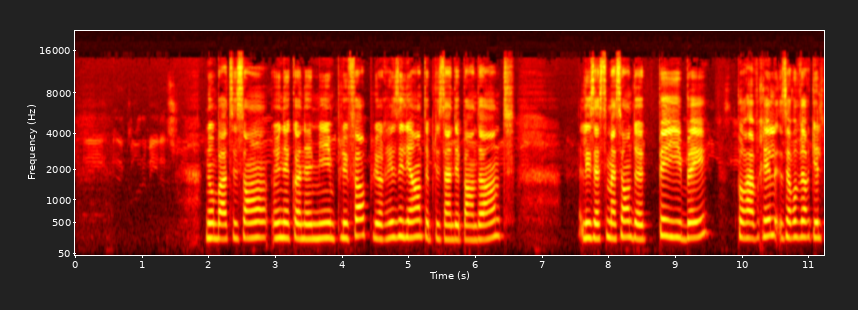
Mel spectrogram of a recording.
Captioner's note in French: voix de l'interprète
